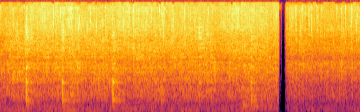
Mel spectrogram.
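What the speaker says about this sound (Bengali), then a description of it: "ডুমুরগুলো ভালো করে ভাজা করা হয়ে গেছে এবার আমি মশলাগুলো দিয়ে দেবো" Fig pieces frying in a pan as a ground paste of ginger, cumin, capsicum, tomato, garlic, onion and chillies goes in, a continuous sizzle with a few scraping stirs and a brief break near the end.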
